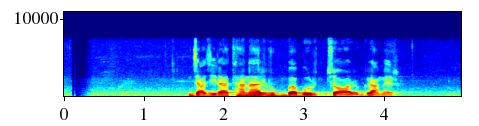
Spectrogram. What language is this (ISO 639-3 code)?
ben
